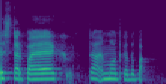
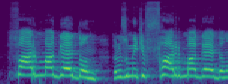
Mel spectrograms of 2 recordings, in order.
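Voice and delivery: dramatic announcement; 5 semitones higher, 5 dB louder than usual. Real, not acted. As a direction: proclaim the pun grandly.

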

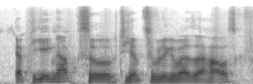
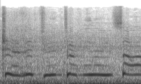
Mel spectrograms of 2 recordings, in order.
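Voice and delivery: very high panicked shriek; terrified scream; 4 dB louder than usual. Real, not acted. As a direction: scream as it closes in. Monster right behind. (panischer Schrei)

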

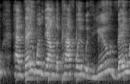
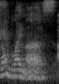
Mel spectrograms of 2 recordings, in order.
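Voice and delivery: angels' reply; 3 semitones lower, 11 dB quieter, much slower than usual. Retold or imitated. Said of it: "They said".

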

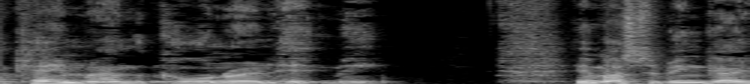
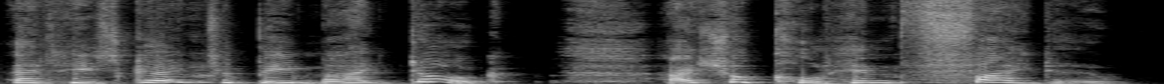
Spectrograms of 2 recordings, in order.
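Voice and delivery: put-on determined little boy. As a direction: dig in, won't be moved. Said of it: "with a determination which I heartily admired".

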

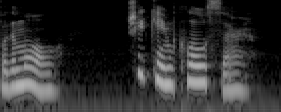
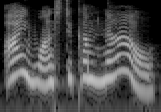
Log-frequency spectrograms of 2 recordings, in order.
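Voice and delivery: loud, raised-pitch shouted demand; narrated man's shout; 5 semitones higher, 6 dB louder than usual. A narrator's reading. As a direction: call it out loudly, insisting. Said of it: "shouted James Kelly".

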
